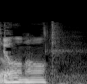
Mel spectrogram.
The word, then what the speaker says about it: Gyllenhaal: And then Jake Gyllenhaal, I don't know how to say his name, Jake Gyllenhaal. – Gyllenhaal.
